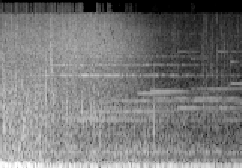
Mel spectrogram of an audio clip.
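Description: The Confringo fire spell goes off in Hogwarts Legacy with a loud, close blast that rolls into a rumbling, fading roar over about three seconds.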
